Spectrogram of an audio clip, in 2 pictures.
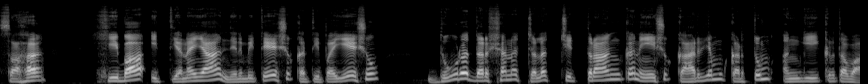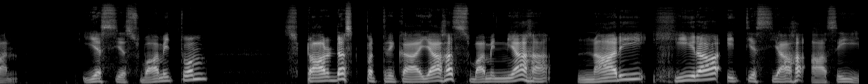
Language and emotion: Sanskrit, neutral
